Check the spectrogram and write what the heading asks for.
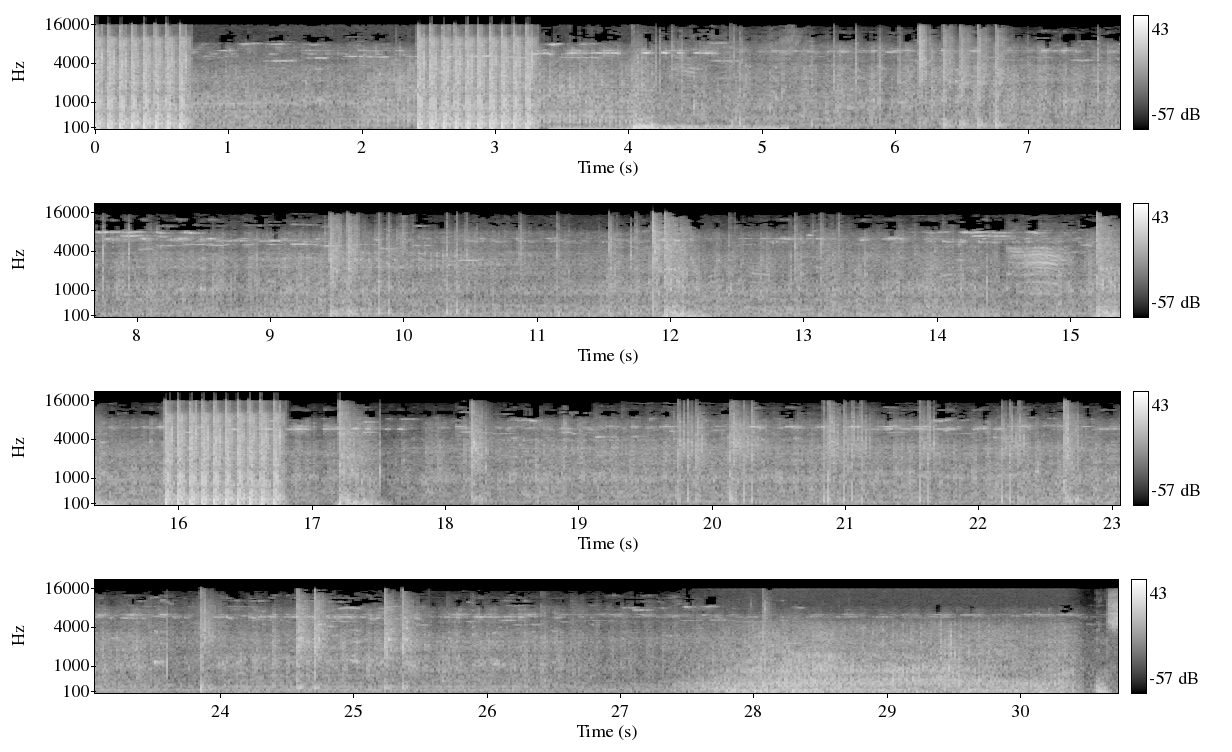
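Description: Re-enactment battle gunfire: scattered blank rifle shots throughout, with loud bursts of machine-gun fire at the start, around three seconds and about sixteen seconds in, the early burst followed by a low rumble. Near the end a Bristol Fighter biplane's engine swells as it flies past.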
